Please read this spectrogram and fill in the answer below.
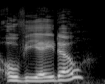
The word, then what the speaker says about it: Oviedo: Johan Oviedo, and I checked it during the break. We are saying it right.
